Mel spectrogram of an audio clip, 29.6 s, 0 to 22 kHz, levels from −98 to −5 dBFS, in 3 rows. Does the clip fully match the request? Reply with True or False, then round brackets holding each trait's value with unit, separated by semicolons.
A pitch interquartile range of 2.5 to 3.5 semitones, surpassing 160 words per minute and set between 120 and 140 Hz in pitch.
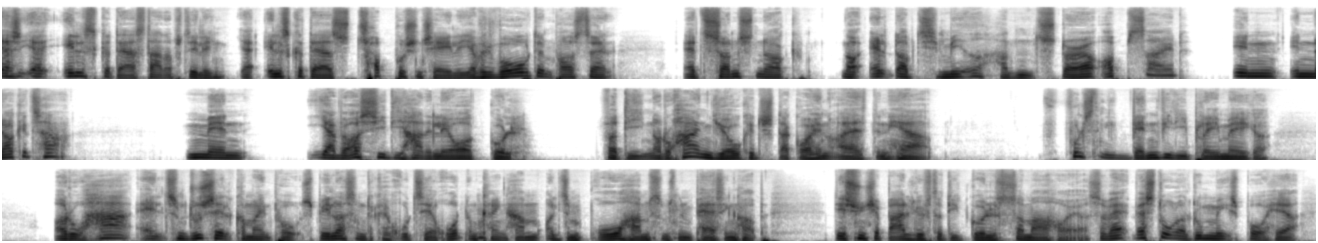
False (5.0 semitones; 205 wpm; 125 Hz)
